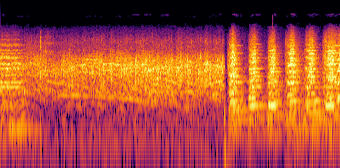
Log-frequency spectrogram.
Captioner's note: audience applauding and cheering; upbeat music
